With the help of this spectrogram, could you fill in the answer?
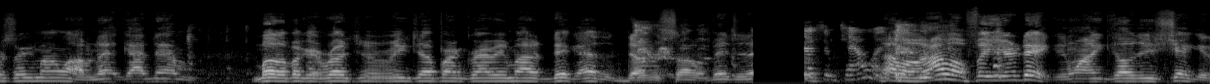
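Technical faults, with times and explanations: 7.53 to 8.04 s, audio dropout to a faint residue: the sound cuts off abruptly and stays gone for about half a second. The gap is not silent. A low mains hum sits there, roughly 40 dB below the normal level. The wanted signal likely dropped out while the input stayed open and live, so only the hum got through. There is no fade at either edge, so this is not a pause.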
